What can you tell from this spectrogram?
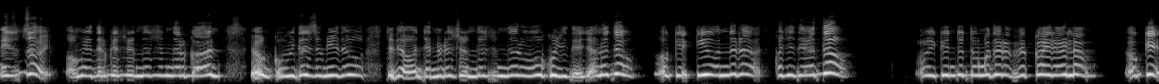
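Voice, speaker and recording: In a cartoonish character voice, a man talks at a fairly quick pace with an extremely high pitch. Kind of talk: comic ventriloquism. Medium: puppet show. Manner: cheeky, playful.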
